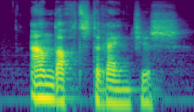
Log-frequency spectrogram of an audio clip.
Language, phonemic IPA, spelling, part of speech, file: Dutch, /ˈandɑx(t)stəˌrɛincəs/, aandachtsterreintjes, noun, Nl-aandachtsterreintjes.ogg
- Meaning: plural of aandachtsterreintje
